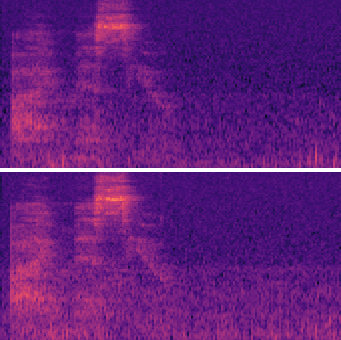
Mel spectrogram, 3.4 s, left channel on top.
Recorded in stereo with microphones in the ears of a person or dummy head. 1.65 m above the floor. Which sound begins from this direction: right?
Whispering, at 0.1 s.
